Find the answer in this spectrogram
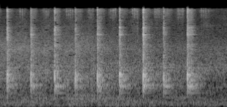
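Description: Rear wheel's freewheel ratchet clicking in an even run of quick ticks, about five a second, as a rag worked back and forth between the cogs turns them.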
